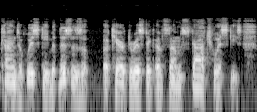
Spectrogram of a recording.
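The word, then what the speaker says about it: Islay: from the island of Isa and you spell that i s l a y it looks like isay but you pronounce it Isa although in Scottish or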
